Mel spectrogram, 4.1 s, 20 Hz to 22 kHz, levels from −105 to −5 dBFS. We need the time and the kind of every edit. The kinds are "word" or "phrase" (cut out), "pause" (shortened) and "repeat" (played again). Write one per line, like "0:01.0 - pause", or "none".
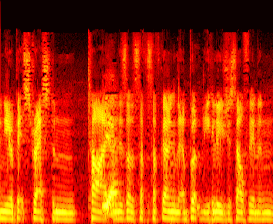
0:01.2 - pause
0:02.2 - repeat
0:03.2 - word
